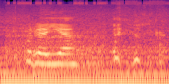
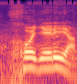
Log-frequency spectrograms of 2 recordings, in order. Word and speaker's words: joyería: Joyería. Es la palabra favorita de mi mujer. Joyería. ¿Cómo se dice? Joyería. No, joyería. Joyería. Casi.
